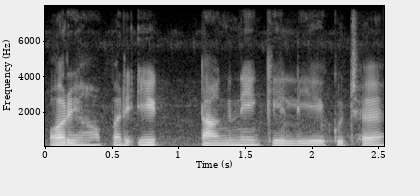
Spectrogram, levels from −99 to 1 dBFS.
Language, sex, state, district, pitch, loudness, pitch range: Hindi, male, Jharkhand, Ranchi, 145 Hz, -20 LUFS, 130-150 Hz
